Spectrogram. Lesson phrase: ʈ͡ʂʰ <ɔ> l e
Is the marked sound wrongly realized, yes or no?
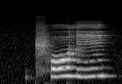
no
